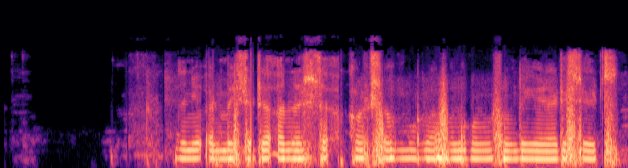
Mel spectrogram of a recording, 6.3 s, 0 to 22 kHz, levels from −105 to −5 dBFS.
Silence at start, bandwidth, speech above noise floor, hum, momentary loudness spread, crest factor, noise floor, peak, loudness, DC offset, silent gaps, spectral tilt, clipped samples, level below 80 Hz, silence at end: 1.45 s; 7.4 kHz; 73 dB; none; 5 LU; 16 dB; -88 dBFS; -2 dBFS; -16 LUFS; under 0.1%; none; -6.5 dB/octave; under 0.1%; -40 dBFS; 0.1 s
